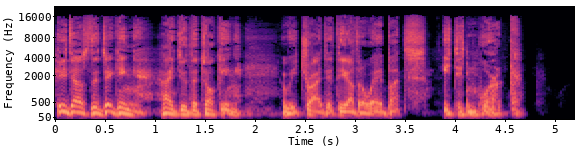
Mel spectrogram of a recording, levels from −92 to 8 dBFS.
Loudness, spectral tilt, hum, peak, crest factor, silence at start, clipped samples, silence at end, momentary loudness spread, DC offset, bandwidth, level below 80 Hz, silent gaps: -16 LUFS; -4 dB/octave; none; 0 dBFS; 16 dB; 0 s; under 0.1%; 0.55 s; 8 LU; under 0.1%; 17 kHz; -56 dBFS; none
